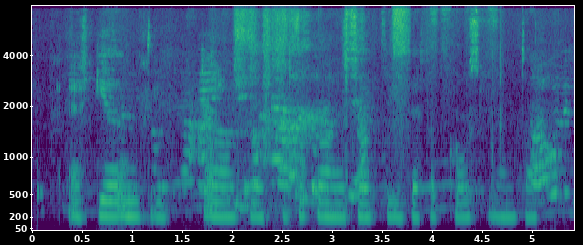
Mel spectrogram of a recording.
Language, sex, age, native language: Icelandic, male, 12, Icelandic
